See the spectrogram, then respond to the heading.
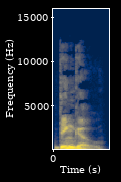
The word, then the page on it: dingo: American English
